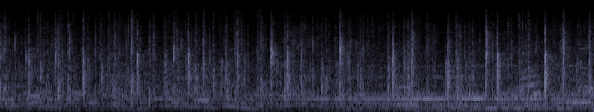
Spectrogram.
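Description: An audience at a knightly sword-fighting tournament claps for the winner, with a brisk patter of scattered handclaps under an announcer's voice.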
